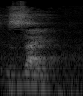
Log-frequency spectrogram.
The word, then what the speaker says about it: chi: अब देखो यार, इसे ची मत बोलने लग जाए ना, बच्चे ची करने लग जाते हैं, या काई बोलने लग जाएंगे, ची वाले ज्यादा होते हैं, बट the correct pronunciation is जाई। ठीक है, आपको क्या बोलना है, इसे जाई।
